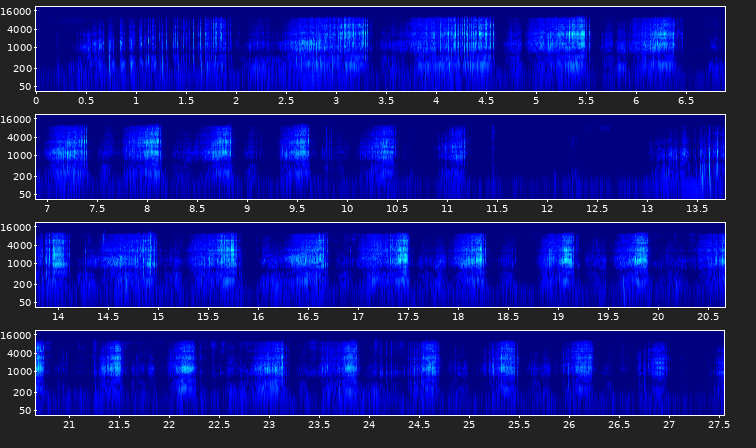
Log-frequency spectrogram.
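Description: A red-handled utensil digging into a cup packed with soap, making repeated crunching scrapes about once a second, with a short pause about halfway through.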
